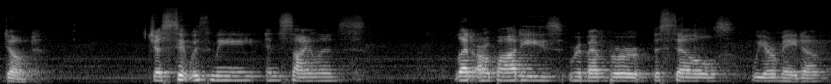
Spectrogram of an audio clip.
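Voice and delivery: measured poetry reading with deliberate pauses; poem reading. Acted. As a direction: read each line out with weight. Reads poem to audience.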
